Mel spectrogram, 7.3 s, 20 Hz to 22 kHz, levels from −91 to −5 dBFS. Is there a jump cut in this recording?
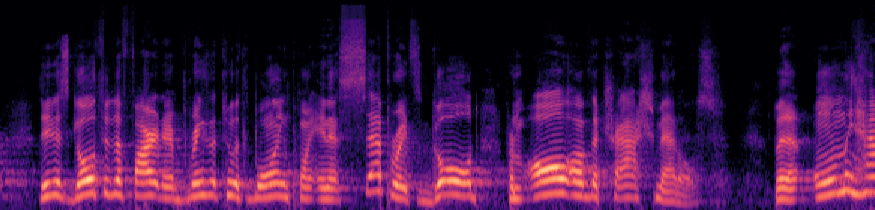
no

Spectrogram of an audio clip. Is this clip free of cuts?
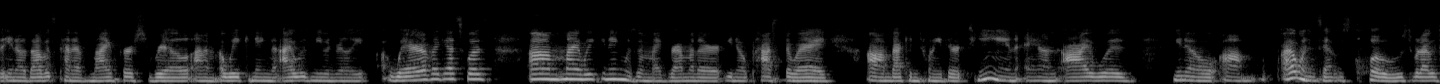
yes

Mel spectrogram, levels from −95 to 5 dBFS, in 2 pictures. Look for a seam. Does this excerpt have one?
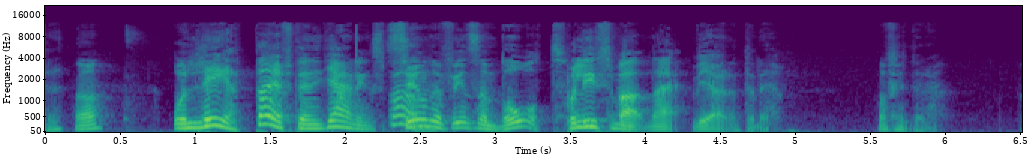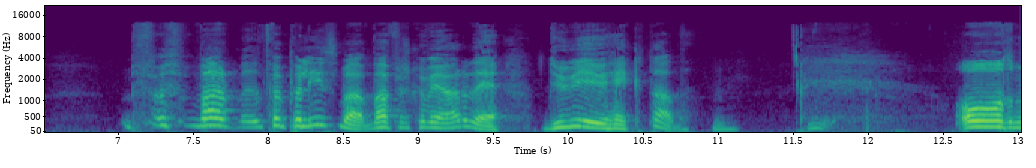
no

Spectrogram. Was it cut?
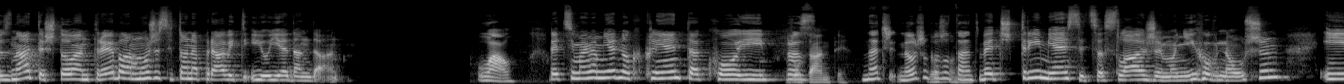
yes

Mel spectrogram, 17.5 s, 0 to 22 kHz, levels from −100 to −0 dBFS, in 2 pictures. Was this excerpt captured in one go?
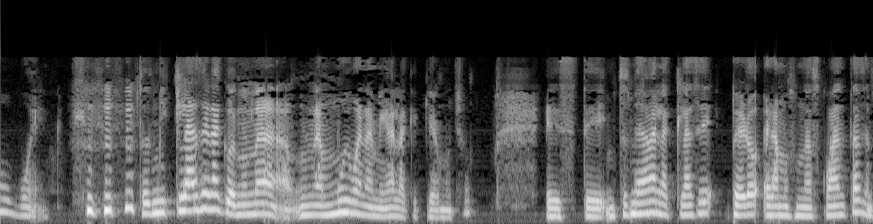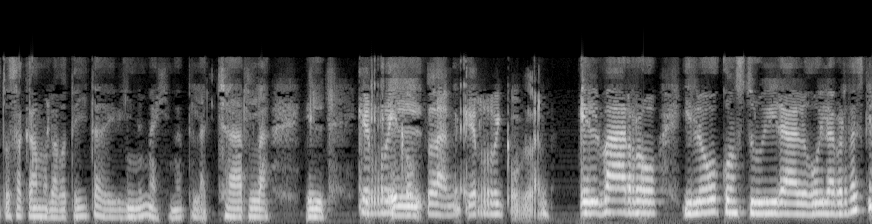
yes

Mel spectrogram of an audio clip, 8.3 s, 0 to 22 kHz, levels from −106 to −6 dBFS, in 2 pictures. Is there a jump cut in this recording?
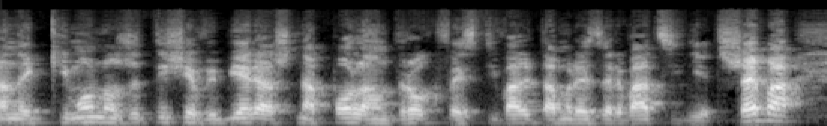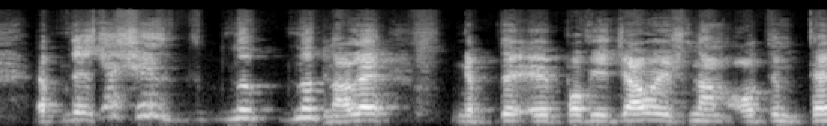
yes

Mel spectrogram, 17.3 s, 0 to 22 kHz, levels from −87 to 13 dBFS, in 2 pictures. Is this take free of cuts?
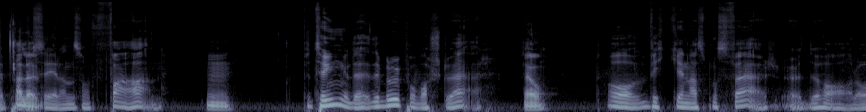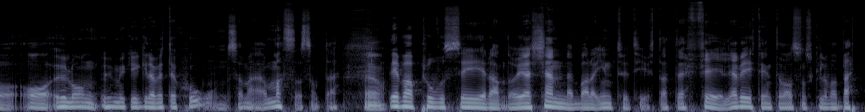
yes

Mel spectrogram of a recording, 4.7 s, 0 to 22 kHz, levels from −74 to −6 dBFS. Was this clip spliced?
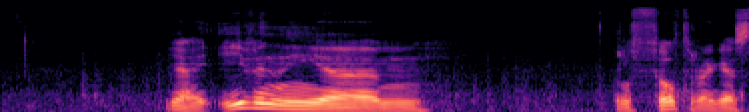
no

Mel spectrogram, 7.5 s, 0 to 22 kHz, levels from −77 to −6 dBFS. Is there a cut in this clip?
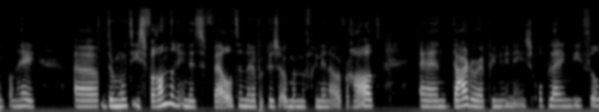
yes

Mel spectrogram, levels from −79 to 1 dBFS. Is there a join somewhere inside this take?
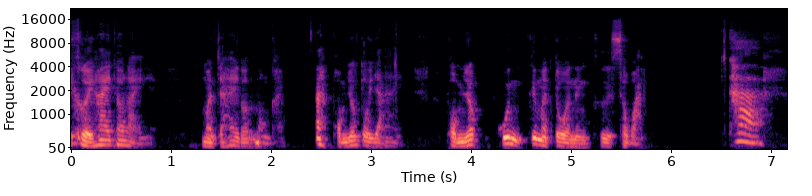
yes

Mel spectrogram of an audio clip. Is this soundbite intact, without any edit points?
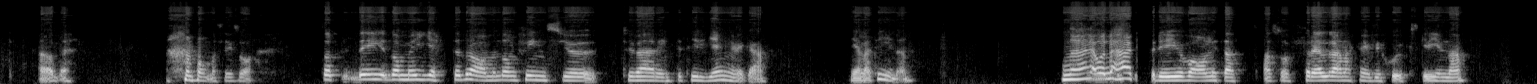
no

